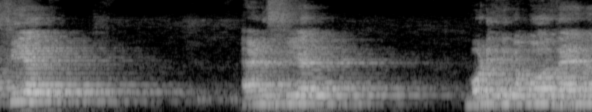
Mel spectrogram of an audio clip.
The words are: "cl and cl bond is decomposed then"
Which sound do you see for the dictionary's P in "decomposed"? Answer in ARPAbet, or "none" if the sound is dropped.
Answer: none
